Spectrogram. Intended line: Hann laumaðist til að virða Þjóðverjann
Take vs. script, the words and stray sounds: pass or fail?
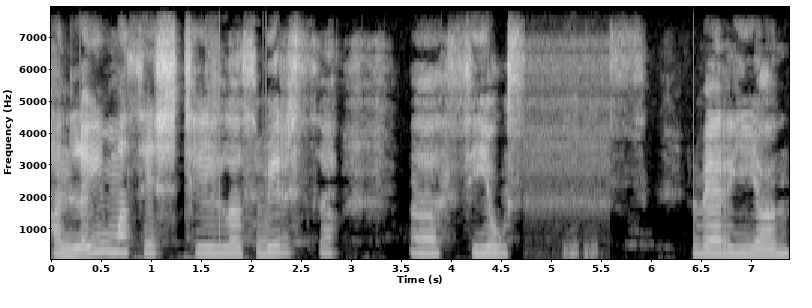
fail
